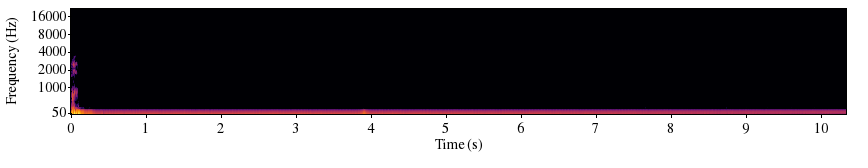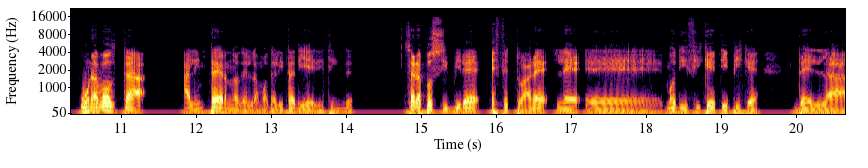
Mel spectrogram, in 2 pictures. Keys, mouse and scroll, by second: 0.1 click, 8.1-9.8 drag, 12.8 ctrl+scroll up 2, 13.4 ctrl+scroll up 2.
